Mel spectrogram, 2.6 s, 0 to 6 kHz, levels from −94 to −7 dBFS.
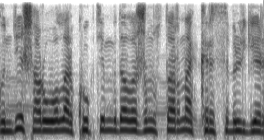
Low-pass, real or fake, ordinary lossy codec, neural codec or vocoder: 5.4 kHz; real; none; none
